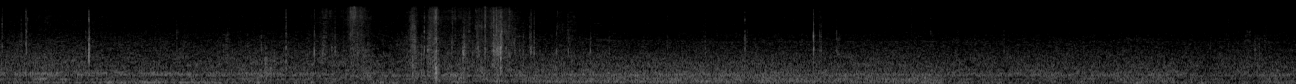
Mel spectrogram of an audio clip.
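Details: Continuous hum from a honey bee swarm as it is collected, with a cluster of sharp clacks and thumps near the middle before the drone settles again.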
